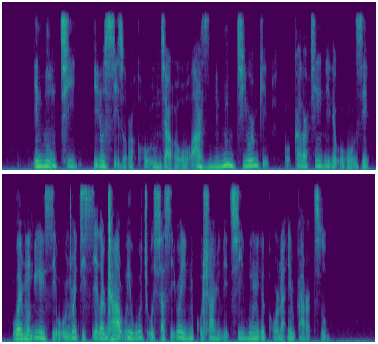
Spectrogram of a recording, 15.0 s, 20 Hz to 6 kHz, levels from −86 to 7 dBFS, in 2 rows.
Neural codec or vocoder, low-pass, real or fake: autoencoder, 22.05 kHz, a latent of 192 numbers a frame, VITS, trained on many speakers; 5.4 kHz; fake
